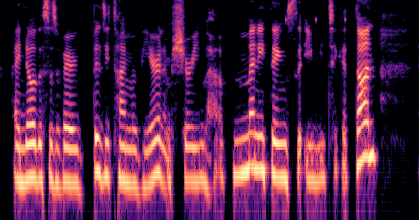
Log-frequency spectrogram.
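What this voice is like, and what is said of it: Voice still affected, getting over illness. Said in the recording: “apologize for my voice because I'm getting over a pretty nasty cold”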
